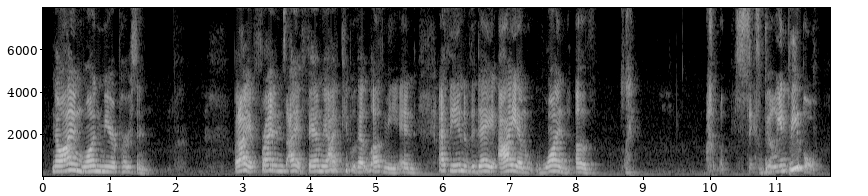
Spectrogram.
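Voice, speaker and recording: At a high pitch with ordinary pitch variation, a woman speaks in a passionate tone at a moderate pace, with big swings in loudness, long, frequent pauses and audible room echo. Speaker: video podcast host. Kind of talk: impassioned monologue. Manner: passionate, emphatic.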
